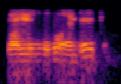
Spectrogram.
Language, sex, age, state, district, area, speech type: Telugu, male, 18-30, Andhra Pradesh, N T Rama Rao, rural, conversation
